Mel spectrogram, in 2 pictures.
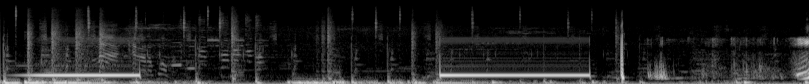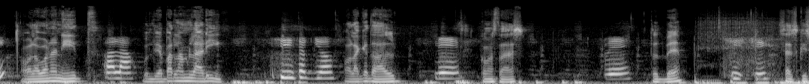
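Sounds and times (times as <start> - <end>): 
rumbling busy background: 0.2 - 16.1
long telephone ringback tones during an outgoing call: 4.4 - 5.9
speech: 8.6 - 13.4, 14.2 - 16.1.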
